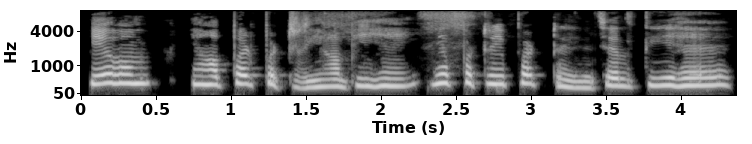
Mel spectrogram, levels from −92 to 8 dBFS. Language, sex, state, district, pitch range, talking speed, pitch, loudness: Hindi, female, Uttar Pradesh, Muzaffarnagar, 225-290 Hz, 165 wpm, 255 Hz, -15 LUFS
